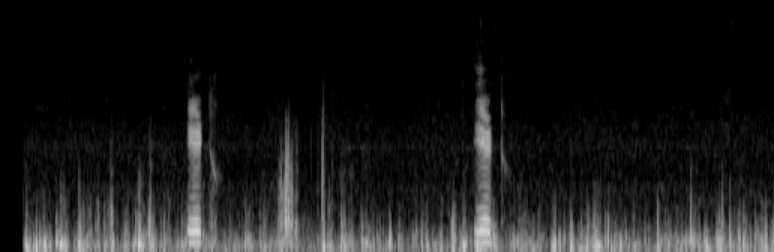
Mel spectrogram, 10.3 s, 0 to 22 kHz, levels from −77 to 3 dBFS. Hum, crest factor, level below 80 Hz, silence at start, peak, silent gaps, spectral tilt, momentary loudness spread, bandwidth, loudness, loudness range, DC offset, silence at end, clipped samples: none; 22 dB; -36 dBFS; 0.3 s; -2 dBFS; none; -8.5 dB/octave; 17 LU; 7.6 kHz; -24 LUFS; 5 LU; under 0.1%; 0 s; under 0.1%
